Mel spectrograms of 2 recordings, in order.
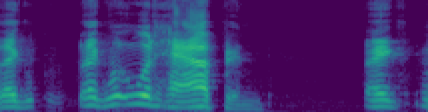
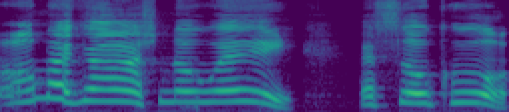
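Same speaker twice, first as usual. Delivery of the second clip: mock, very high, gushing, thrilled kid voices; 10 semitones higher than usual. Imagining the Challenger teacher telling her students about space, imitating excited kids. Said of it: "your kids are all excited".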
